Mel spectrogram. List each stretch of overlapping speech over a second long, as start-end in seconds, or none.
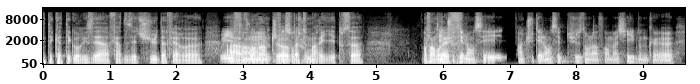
2.7-4.2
